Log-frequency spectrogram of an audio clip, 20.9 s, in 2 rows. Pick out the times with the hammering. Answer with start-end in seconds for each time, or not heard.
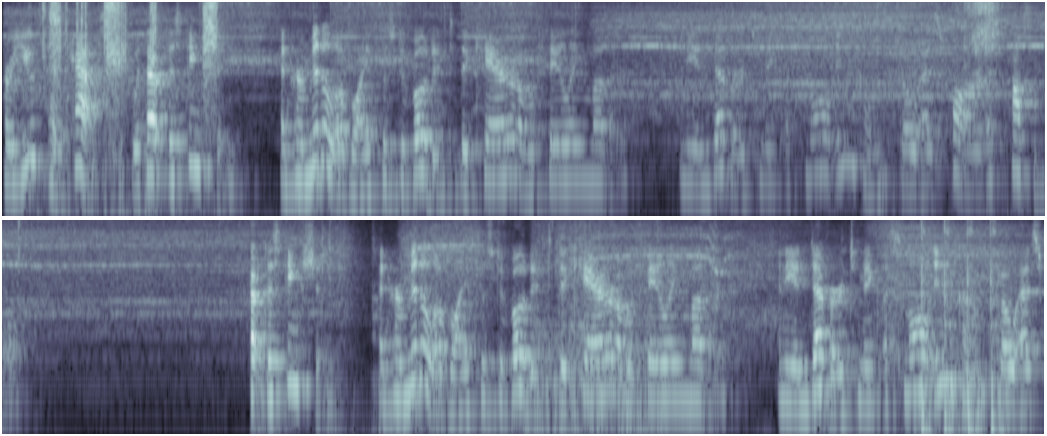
19.1-20.6.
